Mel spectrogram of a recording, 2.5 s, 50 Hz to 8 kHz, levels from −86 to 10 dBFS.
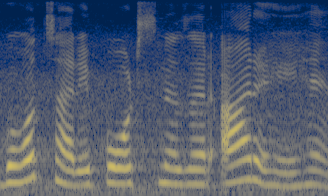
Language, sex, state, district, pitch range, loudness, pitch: Hindi, female, Haryana, Charkhi Dadri, 220-255 Hz, -16 LUFS, 235 Hz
